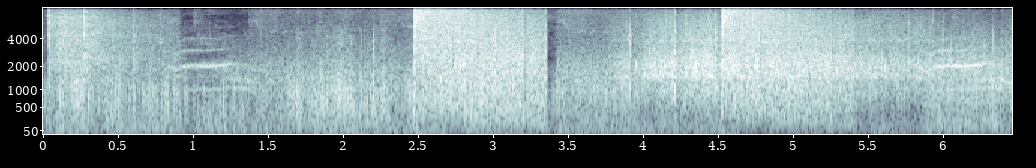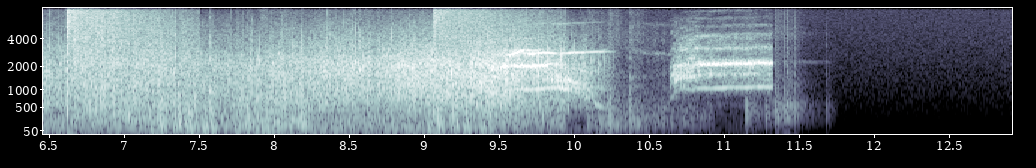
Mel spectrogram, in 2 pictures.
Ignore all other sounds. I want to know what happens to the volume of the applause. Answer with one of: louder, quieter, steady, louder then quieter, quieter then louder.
quieter then louder.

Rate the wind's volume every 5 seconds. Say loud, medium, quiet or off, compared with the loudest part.
loud, loud, off.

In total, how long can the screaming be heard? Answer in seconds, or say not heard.
3 s.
